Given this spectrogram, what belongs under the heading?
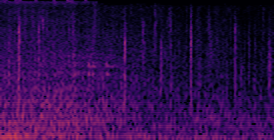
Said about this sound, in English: Maria hears another sound, fire. The roar is unbelievable, like a freight train.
